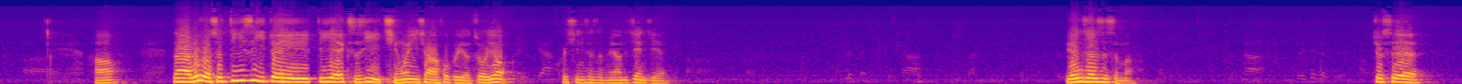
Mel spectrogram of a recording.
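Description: A man lectures through a microphone in a pausing, explaining manner.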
